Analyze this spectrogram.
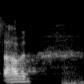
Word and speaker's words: David: originally from Germany and brings up course you pronounce my my first name German everybody says David you know yeah these days I'm back in Germany it's tavad I had a few businesses in in Germany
